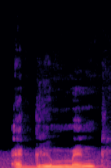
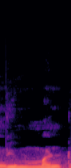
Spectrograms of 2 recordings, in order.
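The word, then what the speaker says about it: agreement: आप थोड़ा सा ध्यान दीजिए, एग्रीमेंट नहीं है, एग्रीमेंट होता है। ठीक है जी, किसी भी स्पेलिंग के लास्ट में अगर मेंट लिखा हो तो उसे मंट बोला जाएगा।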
